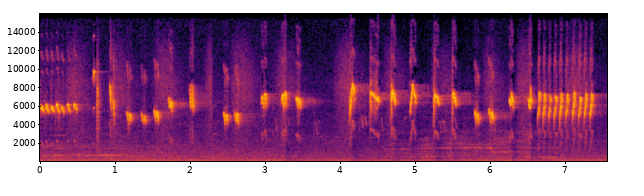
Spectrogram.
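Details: High, clear song of a purple-throated sunbird, known locally as kolibri ninja, used to tutor songbirds: steady chains of short thin whistled notes at varying pitch, ending in a fast rolling trill.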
